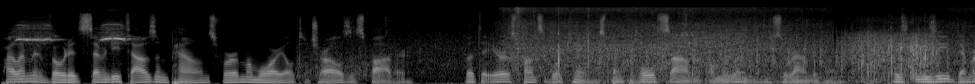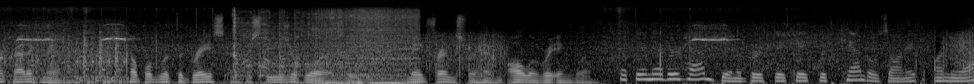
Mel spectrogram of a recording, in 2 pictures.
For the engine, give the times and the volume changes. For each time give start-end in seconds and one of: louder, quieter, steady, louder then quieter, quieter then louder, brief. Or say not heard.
6.0-14.0 louder.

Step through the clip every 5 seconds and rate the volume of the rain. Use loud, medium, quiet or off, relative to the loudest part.
quiet, loud, medium, medium.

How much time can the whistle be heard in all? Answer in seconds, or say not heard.
3 s.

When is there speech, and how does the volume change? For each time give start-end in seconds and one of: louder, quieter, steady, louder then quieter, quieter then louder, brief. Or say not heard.
0.0-19.4 steady.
